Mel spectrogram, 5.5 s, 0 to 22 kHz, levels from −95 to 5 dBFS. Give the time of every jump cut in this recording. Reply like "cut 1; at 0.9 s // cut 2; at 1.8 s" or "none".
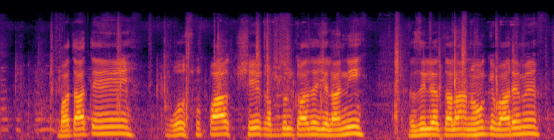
none

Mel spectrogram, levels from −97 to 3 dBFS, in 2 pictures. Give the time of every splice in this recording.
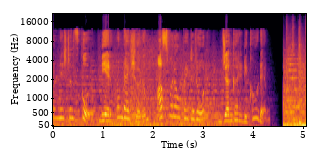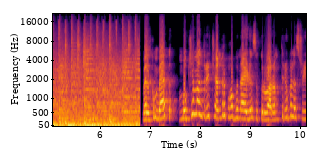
none

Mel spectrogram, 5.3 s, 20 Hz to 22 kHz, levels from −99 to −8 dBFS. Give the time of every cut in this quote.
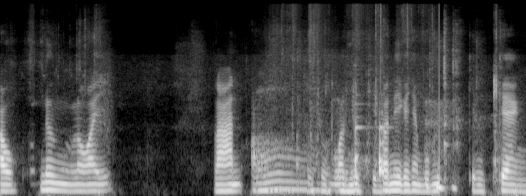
cut 1; at 4.4 s

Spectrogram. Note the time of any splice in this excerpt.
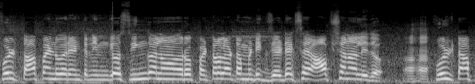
cut 1; at 1.1 s

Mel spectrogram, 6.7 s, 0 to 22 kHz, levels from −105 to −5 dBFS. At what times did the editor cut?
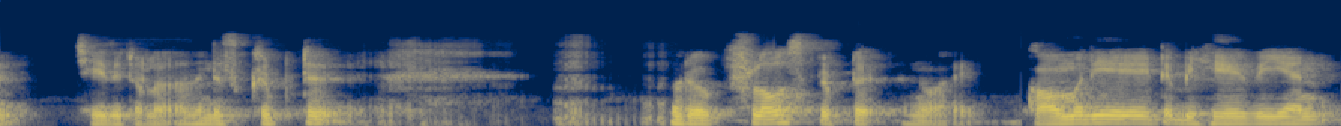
cut 1; at 5.0 s

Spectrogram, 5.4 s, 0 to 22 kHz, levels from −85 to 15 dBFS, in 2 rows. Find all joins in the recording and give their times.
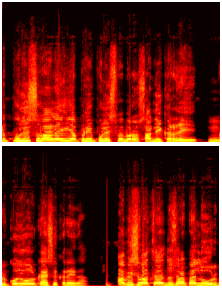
cut 1; at 4.0 s

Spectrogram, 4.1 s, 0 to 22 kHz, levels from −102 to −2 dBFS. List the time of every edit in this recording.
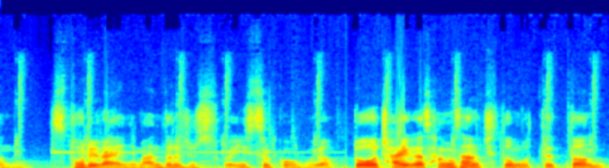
cut 1; at 2.3 s

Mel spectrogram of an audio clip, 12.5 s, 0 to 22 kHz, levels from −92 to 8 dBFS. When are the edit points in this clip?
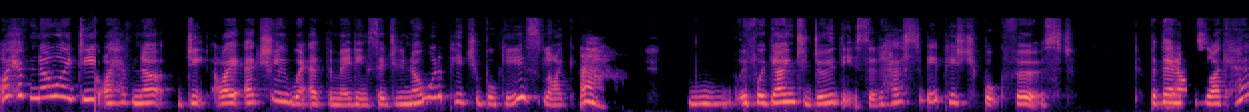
cut 1; at 1.0 s

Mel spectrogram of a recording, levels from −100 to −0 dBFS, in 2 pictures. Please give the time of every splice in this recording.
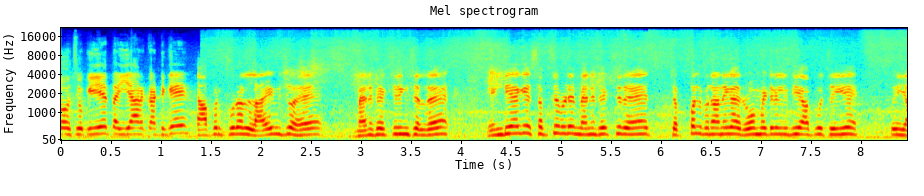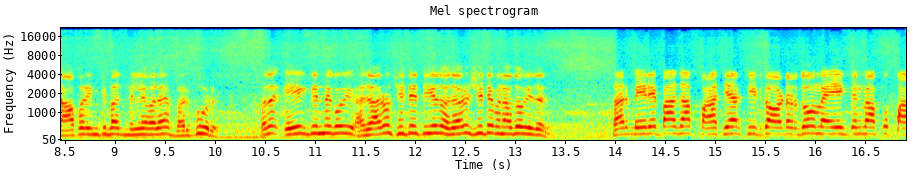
cut 1; at 1.4 s

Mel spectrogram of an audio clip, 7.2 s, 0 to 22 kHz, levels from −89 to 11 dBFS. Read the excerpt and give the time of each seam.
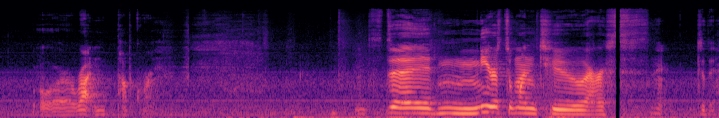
cut 1; at 1.9 s

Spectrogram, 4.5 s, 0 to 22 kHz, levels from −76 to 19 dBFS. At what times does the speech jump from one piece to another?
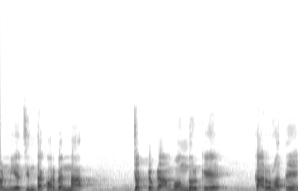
none

